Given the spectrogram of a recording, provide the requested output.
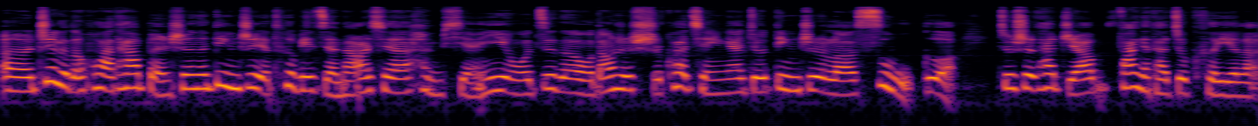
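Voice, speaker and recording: Very fast speech from a woman with a high pitch, a dark, mellow tone and ordinary pitch variation. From Changzhou, Jiangsu. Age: 20s. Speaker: podcast assistant, video creator. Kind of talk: casual chat.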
